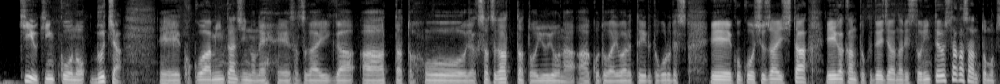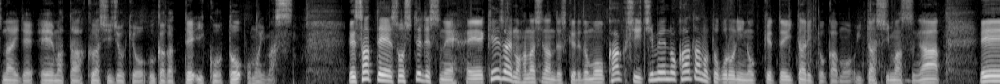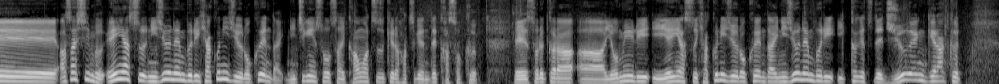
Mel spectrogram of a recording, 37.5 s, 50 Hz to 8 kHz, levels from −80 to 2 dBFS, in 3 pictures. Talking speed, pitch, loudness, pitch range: 325 characters per minute, 125 Hz, -21 LUFS, 100-160 Hz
